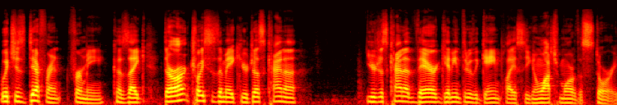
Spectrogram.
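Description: A man with a plain, everyday voice talks at a fairly quick pace, medium in pitch with ordinary pitch variation, on a very clean recording with a silent background. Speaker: podcast host. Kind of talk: casual chat.

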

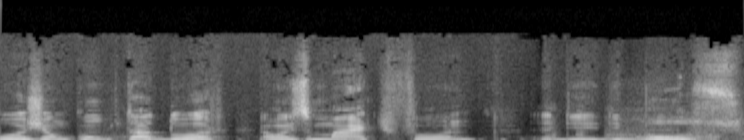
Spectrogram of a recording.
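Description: Speech unfolds at a fairly slow pace. The voice swings very widely in pitch. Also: man. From Brazil, Vale do Paraíba (São Paulo state). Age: 60s. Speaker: police chief. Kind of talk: interview.

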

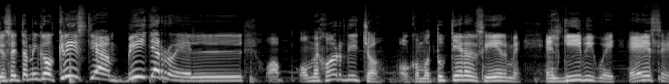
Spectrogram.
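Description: A man with a high pitch speaks in an animated tone with lively intonation. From Mexico, Guadalajara. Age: 20s. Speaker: podcast host and communications student. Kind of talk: casual podcast monologue.

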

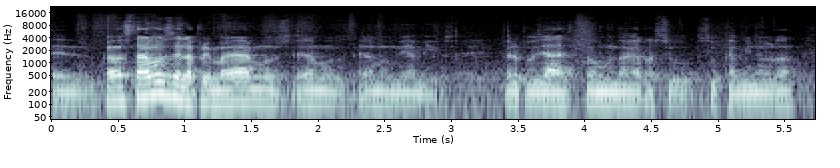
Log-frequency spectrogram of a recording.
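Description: A man's fairly low voice at a very fast pace, with audible room echo and noticeable background noise. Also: ordinary pitch variation. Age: 30s. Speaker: baseball player. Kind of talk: casual chat. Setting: studio.

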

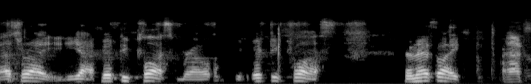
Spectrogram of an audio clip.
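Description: With a northern Illinois accent, a man talks at a moderate pace with fairly even intonation. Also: dry, close sound with no echo. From northern Illinois, south of Chicago. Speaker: guest sharing his mental health story. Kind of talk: casual chat.

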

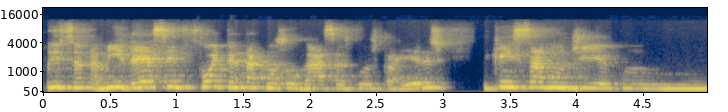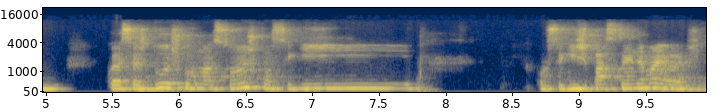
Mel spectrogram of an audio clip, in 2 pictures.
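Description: At a moderate pace, a man with a high-pitched voice speaks with ordinary pitch variation. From Brazil, Petrópolis (Rio de Janeiro state). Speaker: journalist and historian. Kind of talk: interview. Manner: halting, with frequent repetitions.

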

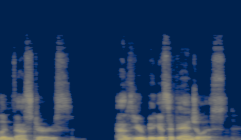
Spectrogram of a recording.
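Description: Speaking at a fairly slow pace, a man with an American accent has an ordinary speaking voice and ordinary pitch variation. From New York City, Queens. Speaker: investment firm partner. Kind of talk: casual interview.

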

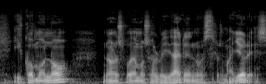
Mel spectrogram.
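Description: A man's very deep, low-pitched voice. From Basque Country, Santurtzi. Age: 40s. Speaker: municipal election candidate. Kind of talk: radio election debate.

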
